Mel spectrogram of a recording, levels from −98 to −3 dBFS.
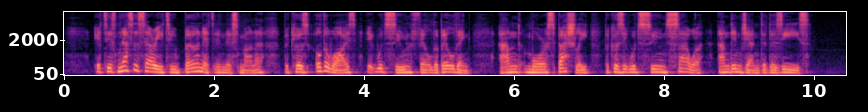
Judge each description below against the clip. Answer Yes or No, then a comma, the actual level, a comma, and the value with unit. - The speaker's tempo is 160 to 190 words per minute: Yes, average, 165 wpm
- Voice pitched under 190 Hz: Yes, medium, 140 Hz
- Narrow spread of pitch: No, average, 3.0 semitones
